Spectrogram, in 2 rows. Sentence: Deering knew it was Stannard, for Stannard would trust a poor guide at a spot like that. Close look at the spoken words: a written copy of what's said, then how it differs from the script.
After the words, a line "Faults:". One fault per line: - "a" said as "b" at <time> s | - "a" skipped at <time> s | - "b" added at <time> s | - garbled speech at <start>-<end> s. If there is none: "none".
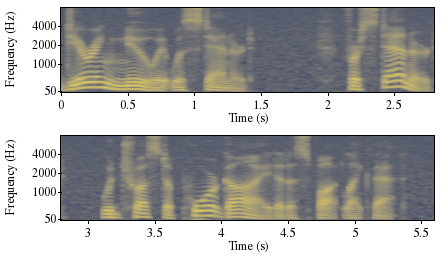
Deering knew it was Stannard, for Stannard would trust a poor guide at a spot like that.
Faults:
none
